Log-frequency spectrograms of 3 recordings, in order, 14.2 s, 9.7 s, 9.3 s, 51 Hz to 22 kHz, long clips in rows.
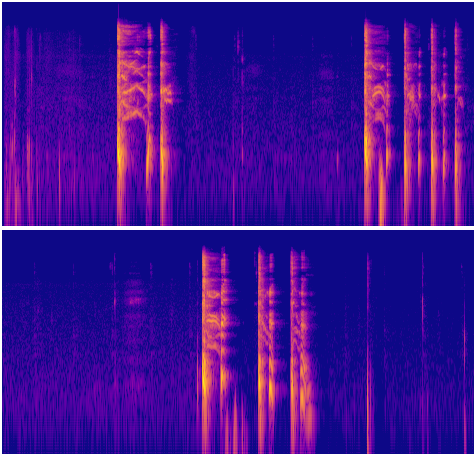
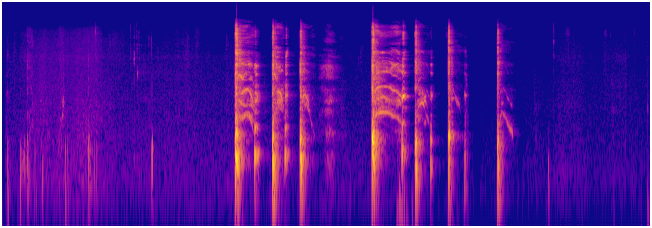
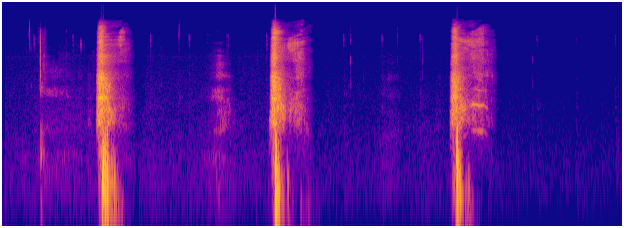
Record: {"three_cough_length": "14.2 s", "three_cough_amplitude": 28192, "three_cough_signal_mean_std_ratio": 0.2, "cough_length": "9.7 s", "cough_amplitude": 30876, "cough_signal_mean_std_ratio": 0.19, "exhalation_length": "9.3 s", "exhalation_amplitude": 31435, "exhalation_signal_mean_std_ratio": 0.2, "survey_phase": "beta (2021-08-13 to 2022-03-07)", "age": "45-64", "gender": "Female", "wearing_mask": "No", "symptom_none": true, "smoker_status": "Never smoked", "respiratory_condition_asthma": false, "respiratory_condition_other": false, "recruitment_source": "REACT", "submission_delay": "2 days", "covid_test_result": "Negative", "covid_test_method": "RT-qPCR", "influenza_a_test_result": "Negative", "influenza_b_test_result": "Negative"}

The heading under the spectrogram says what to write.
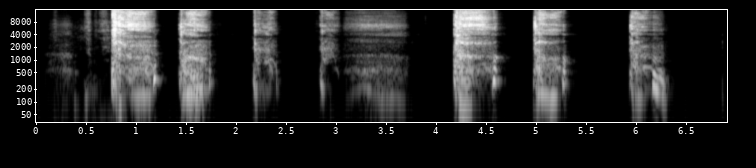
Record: {"cough_length": "6.9 s", "cough_amplitude": 32768, "cough_signal_mean_std_ratio": 0.47, "survey_phase": "beta (2021-08-13 to 2022-03-07)", "age": "45-64", "gender": "Female", "wearing_mask": "No", "symptom_cough_any": true, "symptom_runny_or_blocked_nose": true, "symptom_shortness_of_breath": true, "symptom_sore_throat": true, "symptom_fatigue": true, "symptom_headache": true, "symptom_other": true, "symptom_onset": "3 days", "smoker_status": "Never smoked", "respiratory_condition_asthma": false, "respiratory_condition_other": false, "recruitment_source": "Test and Trace", "submission_delay": "2 days", "covid_test_result": "Positive", "covid_test_method": "ePCR"}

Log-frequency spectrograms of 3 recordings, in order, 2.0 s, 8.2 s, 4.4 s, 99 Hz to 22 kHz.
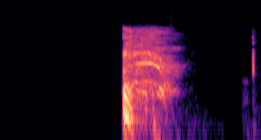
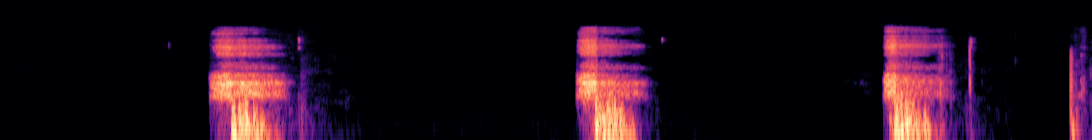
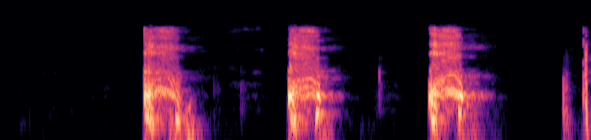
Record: {"cough_length": "2.0 s", "cough_amplitude": 31437, "cough_signal_mean_std_ratio": 0.28, "exhalation_length": "8.2 s", "exhalation_amplitude": 32580, "exhalation_signal_mean_std_ratio": 0.3, "three_cough_length": "4.4 s", "three_cough_amplitude": 30560, "three_cough_signal_mean_std_ratio": 0.32, "survey_phase": "beta (2021-08-13 to 2022-03-07)", "age": "65+", "gender": "Male", "wearing_mask": "No", "symptom_none": true, "smoker_status": "Never smoked", "respiratory_condition_asthma": false, "respiratory_condition_other": false, "recruitment_source": "REACT", "submission_delay": "1 day", "covid_test_result": "Negative", "covid_test_method": "RT-qPCR", "influenza_a_test_result": "Unknown/Void", "influenza_b_test_result": "Unknown/Void"}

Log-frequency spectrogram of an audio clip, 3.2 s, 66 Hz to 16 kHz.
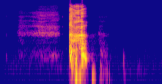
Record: {"cough_length": "3.2 s", "cough_amplitude": 32768, "cough_signal_mean_std_ratio": 0.27, "survey_phase": "beta (2021-08-13 to 2022-03-07)", "age": "45-64", "gender": "Female", "wearing_mask": "No", "symptom_none": true, "smoker_status": "Never smoked", "respiratory_condition_asthma": false, "respiratory_condition_other": false, "recruitment_source": "REACT", "submission_delay": "1 day", "covid_test_result": "Negative", "covid_test_method": "RT-qPCR", "influenza_a_test_result": "Negative", "influenza_b_test_result": "Negative"}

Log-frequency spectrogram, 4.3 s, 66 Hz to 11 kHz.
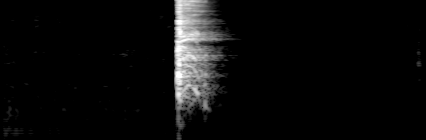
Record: {"cough_length": "4.3 s", "cough_amplitude": 32768, "cough_signal_mean_std_ratio": 0.17, "survey_phase": "beta (2021-08-13 to 2022-03-07)", "age": "45-64", "gender": "Female", "wearing_mask": "No", "symptom_none": true, "smoker_status": "Never smoked", "respiratory_condition_asthma": false, "respiratory_condition_other": false, "recruitment_source": "REACT", "submission_delay": "2 days", "covid_test_result": "Negative", "covid_test_method": "RT-qPCR"}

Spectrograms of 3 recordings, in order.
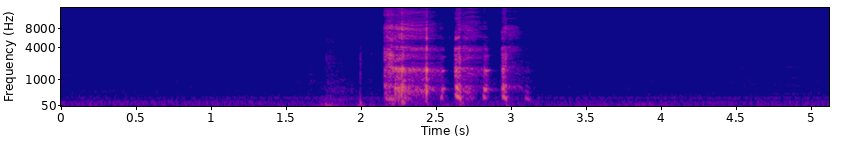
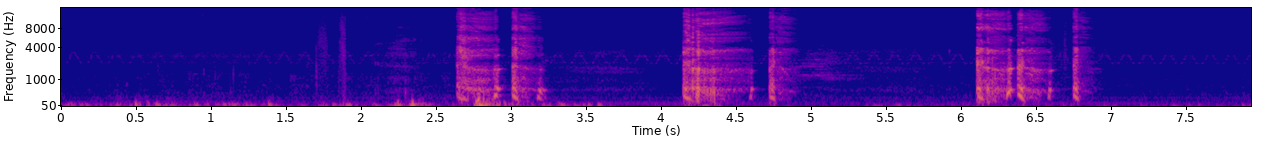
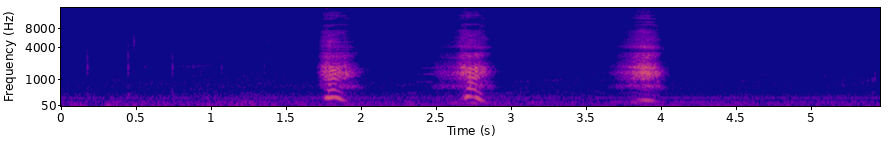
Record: {"cough_length": "5.1 s", "cough_amplitude": 10995, "cough_signal_mean_std_ratio": 0.24, "three_cough_length": "7.9 s", "three_cough_amplitude": 11552, "three_cough_signal_mean_std_ratio": 0.36, "exhalation_length": "5.5 s", "exhalation_amplitude": 3447, "exhalation_signal_mean_std_ratio": 0.32, "survey_phase": "alpha (2021-03-01 to 2021-08-12)", "age": "18-44", "gender": "Female", "wearing_mask": "No", "symptom_cough_any": true, "symptom_new_continuous_cough": true, "symptom_shortness_of_breath": true, "symptom_fatigue": true, "symptom_headache": true, "smoker_status": "Never smoked", "respiratory_condition_asthma": false, "respiratory_condition_other": false, "recruitment_source": "Test and Trace", "submission_delay": "1 day", "covid_test_result": "Positive", "covid_test_method": "RT-qPCR", "covid_ct_value": 17.2, "covid_ct_gene": "ORF1ab gene", "covid_ct_mean": 17.9, "covid_viral_load": "1400000 copies/ml", "covid_viral_load_category": "High viral load (>1M copies/ml)"}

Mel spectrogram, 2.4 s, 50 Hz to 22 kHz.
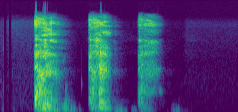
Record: {"three_cough_length": "2.4 s", "three_cough_amplitude": 32042, "three_cough_signal_mean_std_ratio": 0.37, "survey_phase": "beta (2021-08-13 to 2022-03-07)", "age": "18-44", "gender": "Female", "wearing_mask": "No", "symptom_runny_or_blocked_nose": true, "smoker_status": "Never smoked", "respiratory_condition_asthma": false, "respiratory_condition_other": false, "recruitment_source": "Test and Trace", "submission_delay": "2 days", "covid_test_result": "Negative", "covid_test_method": "RT-qPCR"}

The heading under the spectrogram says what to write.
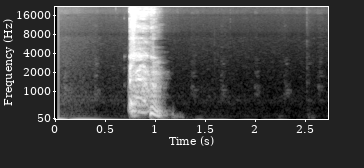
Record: {"cough_length": "2.7 s", "cough_amplitude": 32768, "cough_signal_mean_std_ratio": 0.32, "survey_phase": "beta (2021-08-13 to 2022-03-07)", "age": "45-64", "gender": "Male", "wearing_mask": "No", "symptom_none": true, "smoker_status": "Never smoked", "respiratory_condition_asthma": false, "respiratory_condition_other": false, "recruitment_source": "REACT", "submission_delay": "3 days", "covid_test_result": "Negative", "covid_test_method": "RT-qPCR"}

